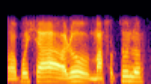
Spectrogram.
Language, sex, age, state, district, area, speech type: Assamese, male, 18-30, Assam, Darrang, rural, conversation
